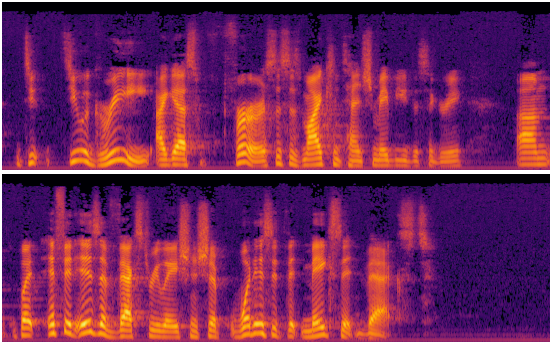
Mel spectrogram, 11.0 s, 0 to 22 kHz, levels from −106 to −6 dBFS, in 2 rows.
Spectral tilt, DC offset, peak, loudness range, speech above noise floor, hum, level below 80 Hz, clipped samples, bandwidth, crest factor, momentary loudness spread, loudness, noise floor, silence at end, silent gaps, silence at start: -4 dB/octave; under 0.1%; -2 dBFS; 4 LU; 37 dB; none; -64 dBFS; under 0.1%; 16.5 kHz; 24 dB; 16 LU; -26 LUFS; -63 dBFS; 1.2 s; none; 0.15 s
